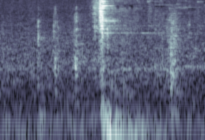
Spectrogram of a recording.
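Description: A magic blast whooshes and crackles.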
